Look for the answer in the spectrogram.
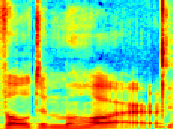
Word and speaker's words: Voldemort: And then we have, it's pronounced Voldemort.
